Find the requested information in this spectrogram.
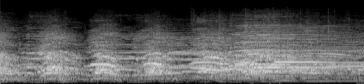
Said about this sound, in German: Zum Beispiel einen Schwenk über die Golden Gate Bridge. Dieser Schwenk ist so aufreizend langsam, dass das Publikum ihn anfeuert.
